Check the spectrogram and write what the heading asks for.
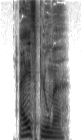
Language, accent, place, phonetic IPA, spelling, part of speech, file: German, Germany, Berlin, [ˈaɪ̯sˌbluːmə], Eisblume, noun, De-Eisblume.ogg
- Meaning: frost pattern, frost flower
